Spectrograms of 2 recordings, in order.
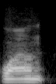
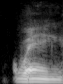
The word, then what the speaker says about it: Wang: and you know Nick Nick Wong Wang excuse me I say it wrong you know did a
